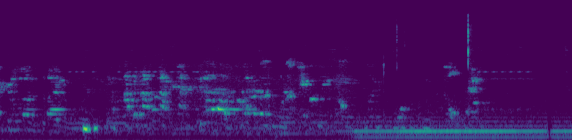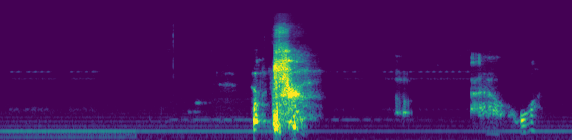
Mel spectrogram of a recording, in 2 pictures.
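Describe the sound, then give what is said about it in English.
A single sharp, forceful sneeze bursts out after faint talk and a low steady hum, with a couple of brief vocal sounds following it. “that sneeze hurt my chest”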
